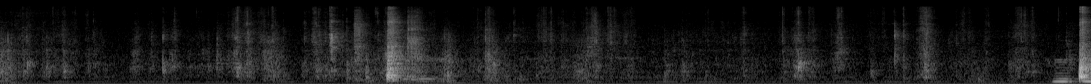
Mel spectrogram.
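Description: Hands handling a nylon plate carrier, rustling its webbing and working clips into place, with scattered clicks and knocks; the loudest knock comes about four seconds in.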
